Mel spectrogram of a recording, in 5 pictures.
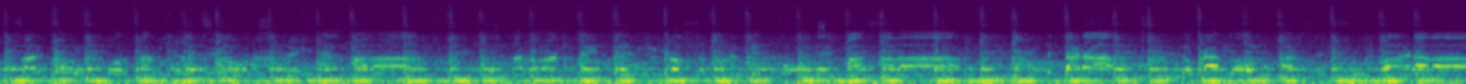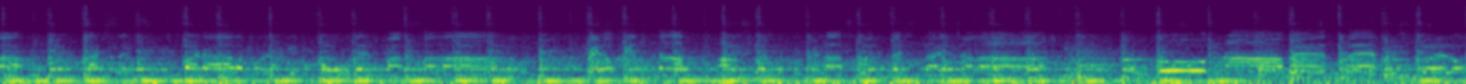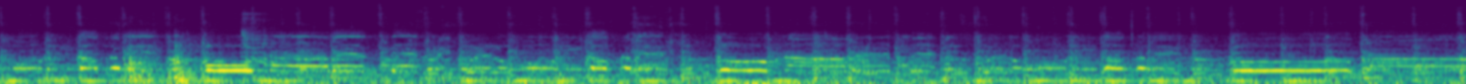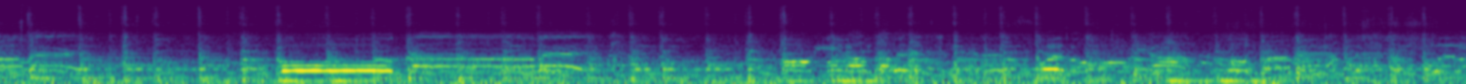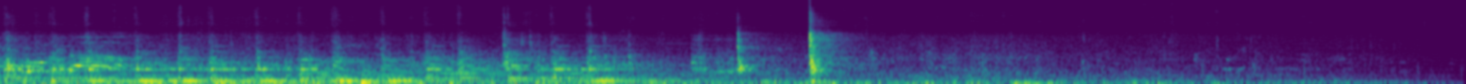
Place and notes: essen, kettwiger street, street musician
Sitting in the shopping zone a street musician playing guitar and starting expressively to sing.
Projekt - Klangpromenade Essen - topographic field recordings and social ambiences
Essen, Germany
